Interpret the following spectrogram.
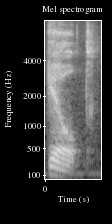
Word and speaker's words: Gylt: I just about an hour ago beat a game called Guilt, and it's spelled Gylt.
